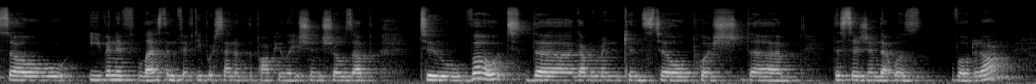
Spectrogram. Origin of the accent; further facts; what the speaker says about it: Serbia; now in Mostar, Bosnia & Herzegovina; I'm from Serbia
